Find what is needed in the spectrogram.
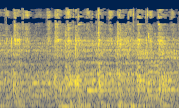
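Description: Rhino Charge video slot machine playing its free-games bonus music, a looping tune with a steady low beat, while the reels spin through the free games.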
